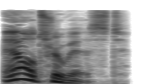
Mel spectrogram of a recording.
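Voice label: "altruist", British English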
